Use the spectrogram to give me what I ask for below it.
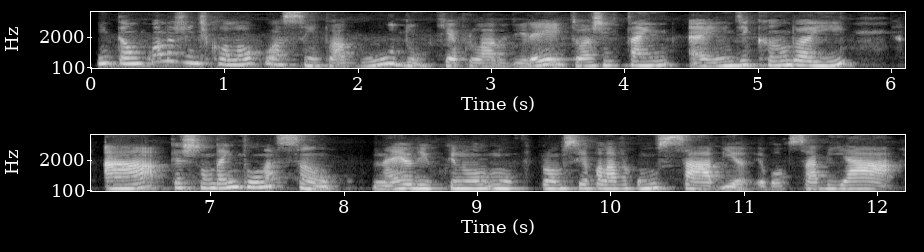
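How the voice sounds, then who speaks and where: A woman's voice: medium pitch, expressive, a little fast. A Brazilian woman teaching Portuguese grammar in a recorded lesson, explaining step by step, checking in with her students and making small playful jokes. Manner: chatty and playful, makes small jokes and slips.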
